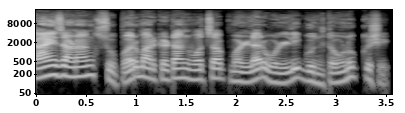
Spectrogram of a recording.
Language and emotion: Goan Konkani, neutral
